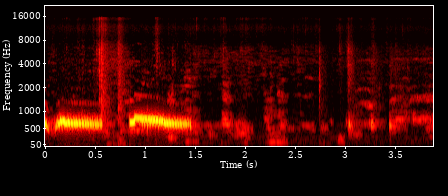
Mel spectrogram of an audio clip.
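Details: Two long, even, low coos from a spotted dove, each about half a second, the type of call used for trapping doves, then scattered soft clicks and faint short coos.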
